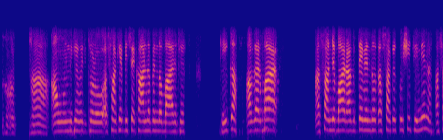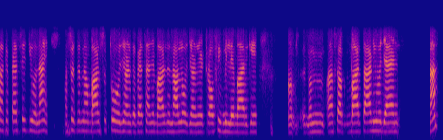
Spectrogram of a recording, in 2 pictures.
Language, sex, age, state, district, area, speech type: Sindhi, female, 60+, Delhi, South Delhi, urban, conversation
